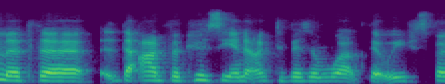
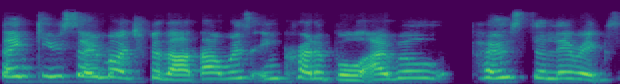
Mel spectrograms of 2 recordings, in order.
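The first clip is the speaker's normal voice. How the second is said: excited thanks; 7 semitones higher than usual. Real, not acted. Host thanks the guest after the verse.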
